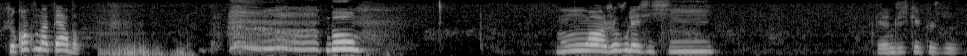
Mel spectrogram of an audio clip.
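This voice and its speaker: A woman's voice: high-pitched, lively intonation, slow, long pauses, slight background noise. A woman giving casual, rambling gameplay commentary as a YouTuber, chatty and self-mocking. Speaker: gaming YouTuber.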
